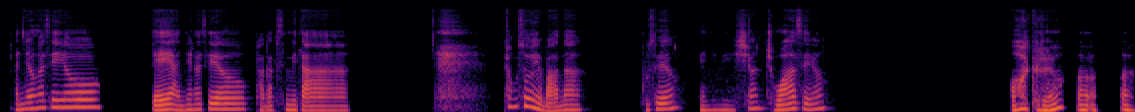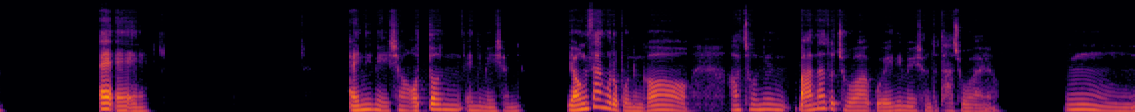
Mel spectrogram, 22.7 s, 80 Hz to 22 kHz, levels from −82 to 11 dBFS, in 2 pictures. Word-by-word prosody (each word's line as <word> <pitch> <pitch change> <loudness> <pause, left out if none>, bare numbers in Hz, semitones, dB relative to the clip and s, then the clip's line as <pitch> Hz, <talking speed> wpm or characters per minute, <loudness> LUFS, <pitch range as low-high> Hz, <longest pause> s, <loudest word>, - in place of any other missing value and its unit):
안녕하세요. 255 +6 0 0.5
네 170 +2 +4
안녕하세요. 195 +3 -1
반갑습니다. 155 -2 -4 1.5
평소에 280 -6 0
만화 170 +4 -3 0.6
보세요? 200 +7 -3 0.2
애니메이션 165 +7 -7
좋아하세요? 200 +3 -1 1.8
아 180 +6 +2
그래요? 170 +6 +2
아 170 -2 -1 0.2
아. 170 -2 -1 1.0
예예예. 150 -10 +8 2.0
애니메이션 155 -2 +2
어떤 175 +3 +3
애니메이션이요? 135 -2 -7 0.5
영상으로 200 +4 +7
보는 130 -4 -3
거. 155 -2 +2 0.4
아 165 0 -3
저는 180 -1 -3
만화도 200 +5 +3
좋아하고 140 -5 -2
애니메이션도 140 -2 -6
다 125 - -10
좋아해요. 120 0 -7 0.7
음 150 -9 -2
170 Hz, 225 characters per minute, -25 LUFS, 150-195 Hz, 2.0 s, 예예예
